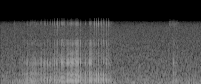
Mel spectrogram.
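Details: Tifi, a sleeping cat, snoring: one long, fluttering, rapidly rattling snore on an in-breath over steady room hiss.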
